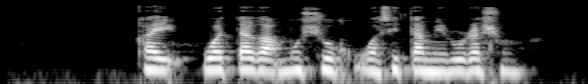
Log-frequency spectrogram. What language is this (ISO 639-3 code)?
qws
